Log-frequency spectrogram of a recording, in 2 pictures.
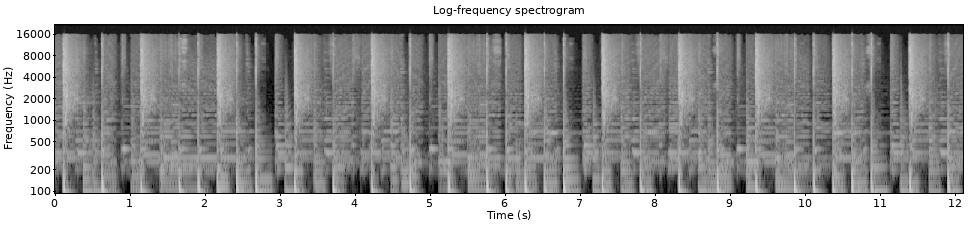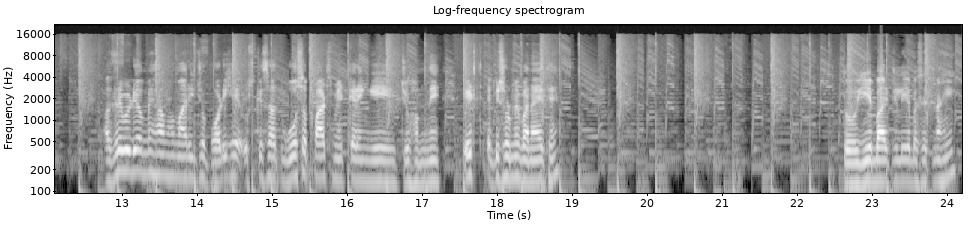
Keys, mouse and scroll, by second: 0.4 scroll down 1, 0.9 middle click, 1.3 middle click, 1.3 scroll down 1, 2.3 scroll up 1, 2.9 scroll down 1, 3.9 click, 4.6 scroll up 1, 5.5 middle click, 6.3 middle click, 6.6 scroll up 1, 7.7 scroll up 1, 8.0 click, 8.1 scroll down 1, 9.8 scroll up 1, 10.5 middle click, 11.0 middle click, 11.3 scroll down 1, 12.9 scroll down 1, 15.5 ctrl+click, 16.0 scroll up 1, 16.4 scroll down 1, 17.8 scroll up 1, 17.9 scroll down 1, 18.8 click, 19.2 right click, 19.5 right click, 21.2 right click, 21.3 click, 21.4 scroll down 1, 21.6 scroll up 1, 21.7 middle click, 21.8 scroll down 1, 22.7 scroll up 1, 23.1 middle click, 23.2 scroll down 1.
